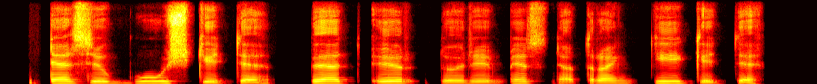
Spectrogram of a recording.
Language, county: Lithuanian, Utena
